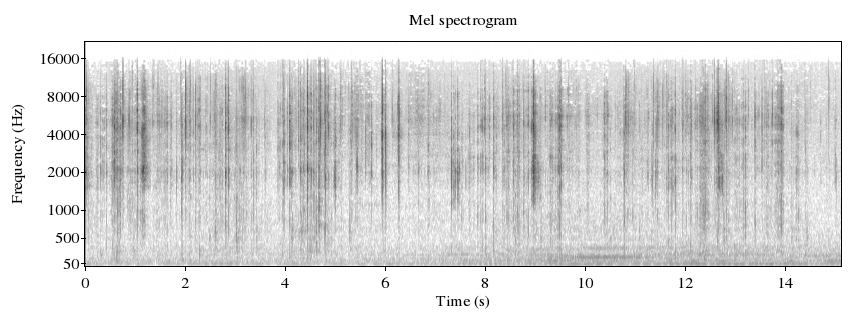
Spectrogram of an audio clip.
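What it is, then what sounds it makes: Recycled soap bar being scraped. A hand-sized, solid peach-and-white recycled soap bar is held in one hand while a metal box-cutter blade with a red handle scrapes and shaves flakes off its edge. Many quick, dry, bright scraping and crinkly shaving strokes follow one another, with short sharp peaks over a low, steady background hum.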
